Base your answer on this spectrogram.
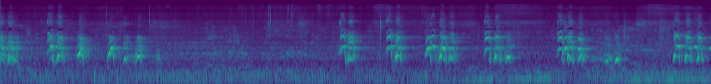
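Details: Competition-bred German Shepherd in a working group barking in short clusters of two to four sharp barks, separated by quiet gaps of a second or more, across a steady low background.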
